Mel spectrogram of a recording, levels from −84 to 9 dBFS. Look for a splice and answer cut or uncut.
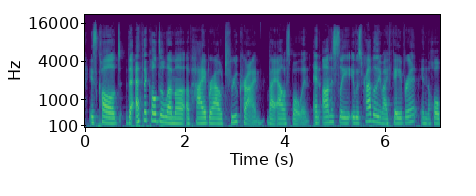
uncut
